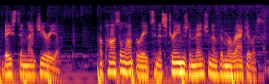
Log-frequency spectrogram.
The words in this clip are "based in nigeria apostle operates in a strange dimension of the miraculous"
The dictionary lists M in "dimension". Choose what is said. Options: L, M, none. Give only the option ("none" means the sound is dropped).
M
